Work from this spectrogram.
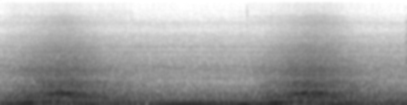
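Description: A Land Rover Discovery II with an LS engine swap revs up twice close by, each loud rumbling climb in RPM easing back down to a steady idle in between.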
